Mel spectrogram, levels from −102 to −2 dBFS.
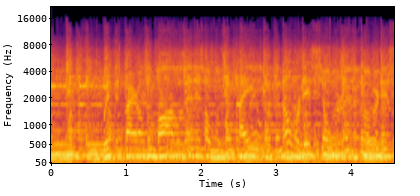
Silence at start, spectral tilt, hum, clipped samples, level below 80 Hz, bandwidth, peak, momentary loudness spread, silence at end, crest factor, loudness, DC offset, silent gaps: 0 s; -4.5 dB/octave; none; under 0.1%; -32 dBFS; 13.5 kHz; 0 dBFS; 1 LU; 0 s; 12 dB; -12 LUFS; under 0.1%; none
